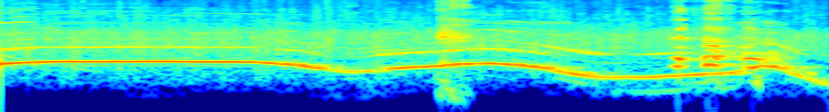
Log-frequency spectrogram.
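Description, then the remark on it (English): A long, wavering wolf-like howl, apparently a human voice imitating one, sliding down in pitch and rising again, combined with a few short, sharp bursts of self-congratulatory applause near the end. “Yeah, it's a combination wolf howl and self-congratulatory audience replacement.”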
